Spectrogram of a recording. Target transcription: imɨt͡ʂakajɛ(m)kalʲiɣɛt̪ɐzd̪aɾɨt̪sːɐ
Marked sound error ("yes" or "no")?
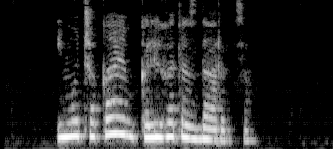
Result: no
